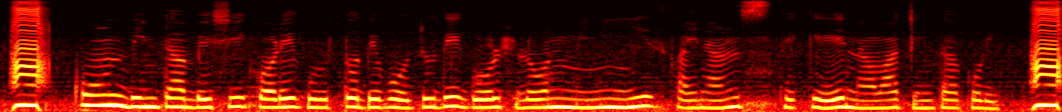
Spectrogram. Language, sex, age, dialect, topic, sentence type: Bengali, female, 25-30, Rajbangshi, banking, question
